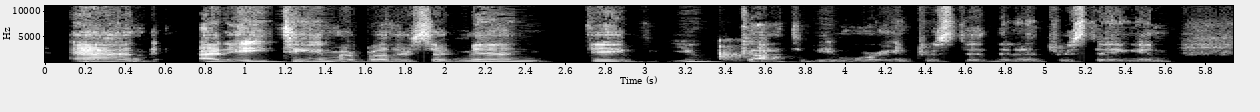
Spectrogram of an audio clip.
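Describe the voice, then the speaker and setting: Somewhat breathy, a man speaks at a moderate pace with ordinary pitch variation over a quiet background. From Ohio, US Midwest. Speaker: entrepreneur and speaker. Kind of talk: interview.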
